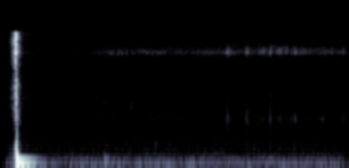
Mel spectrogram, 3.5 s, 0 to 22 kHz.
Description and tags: Clipper Lighter c3000
Clipper, Flame, Lighter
